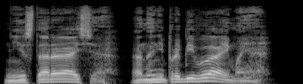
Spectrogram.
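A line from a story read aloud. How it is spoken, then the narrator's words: Mechanical hoarse wheeze. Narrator (Russian): Как-то машинально прохрипел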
